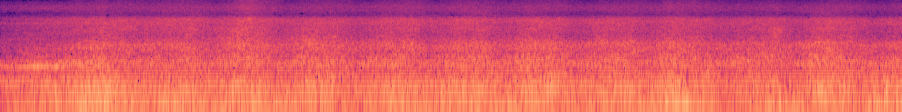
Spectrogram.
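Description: ICE high-speed train running through at speed close by: a loud, steady rush of wheel and air noise, with a faint regular pulse a little under twice a second as the coaches go past.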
